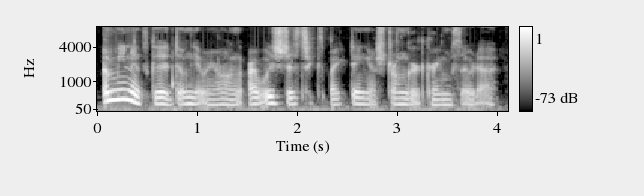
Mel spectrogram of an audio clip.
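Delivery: hoarse whisper; barely any voice left; voice giving out. Real, not acted. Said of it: "I'm hoping that my voice will last".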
